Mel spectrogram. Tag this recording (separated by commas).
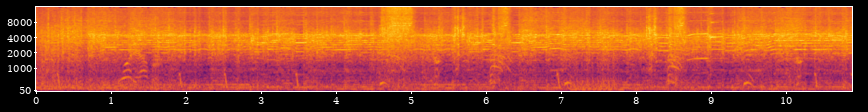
Whack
